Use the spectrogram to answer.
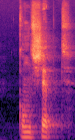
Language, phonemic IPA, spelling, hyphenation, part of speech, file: Dutch, /kɔnˈsɛpt/, concept, con‧cept, noun, Nl-concept.ogg
- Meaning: 1. concept 2. draft, sketch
